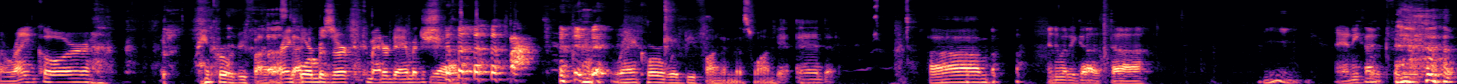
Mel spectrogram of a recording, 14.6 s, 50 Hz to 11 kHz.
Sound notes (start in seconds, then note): 4.2 laughs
